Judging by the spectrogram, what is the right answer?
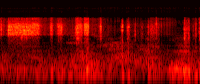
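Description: Faint light rain pattering: scattered, irregular soft ticks.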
